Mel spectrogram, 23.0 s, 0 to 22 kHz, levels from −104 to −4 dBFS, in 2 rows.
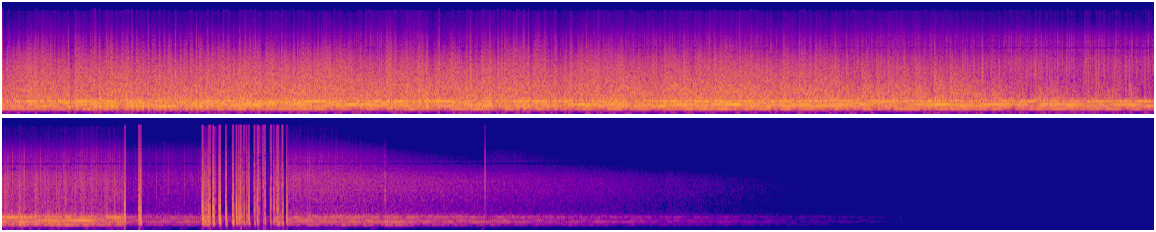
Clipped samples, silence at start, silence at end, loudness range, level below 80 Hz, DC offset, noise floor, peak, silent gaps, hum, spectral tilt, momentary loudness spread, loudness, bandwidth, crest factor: under 0.1%; 0 s; 6.75 s; 12 LU; -74 dBFS; under 0.1%; under -90 dBFS; -14 dBFS; none; none; -5.5 dB/octave; 13 LU; -29 LUFS; 16.5 kHz; 16 dB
